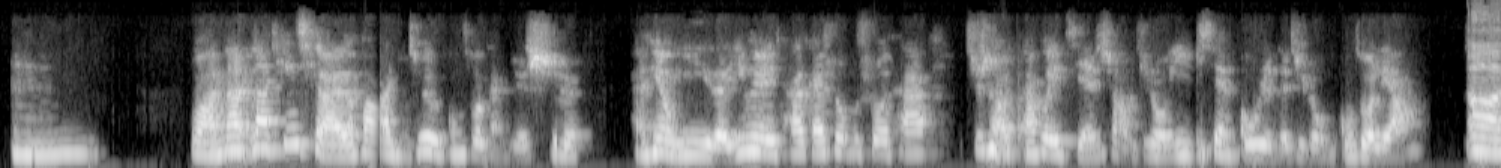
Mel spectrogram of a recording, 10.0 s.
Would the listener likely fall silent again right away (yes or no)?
no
